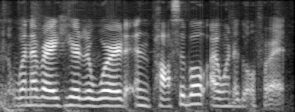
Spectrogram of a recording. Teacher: want to becomes wanna for is pronounced as fur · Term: connected speech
